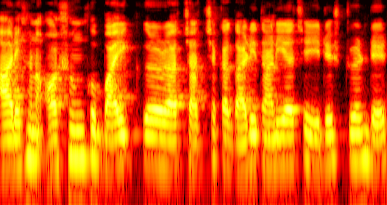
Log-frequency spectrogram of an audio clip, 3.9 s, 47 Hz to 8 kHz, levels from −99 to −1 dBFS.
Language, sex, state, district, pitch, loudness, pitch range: Bengali, male, West Bengal, Kolkata, 130 Hz, -20 LUFS, 120-140 Hz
